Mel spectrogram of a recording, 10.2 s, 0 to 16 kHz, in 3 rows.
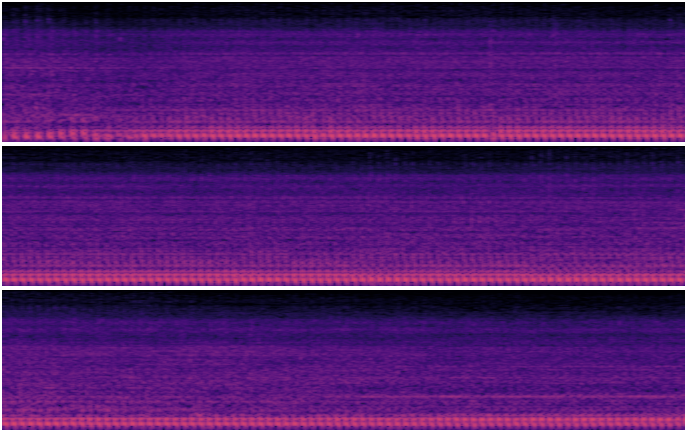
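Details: Free, scrap-listed older Simplicity 4208 riding mower, thought late 70s/early 80s, started to test transmission and blade engagement: cranks and catches within a second, then a steady, even single-cylinder putter with no misses or knocks; runs healthy.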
